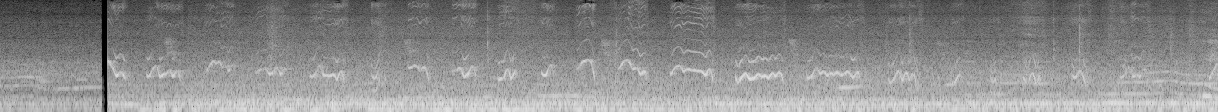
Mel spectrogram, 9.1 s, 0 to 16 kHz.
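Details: Three-week-old Pomeranian puppies, filmed 08-11-21, whimper and yip in a dense, uneven run of short, squeaky, rising-and-falling whines, about three per second, over a steady low rumble.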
